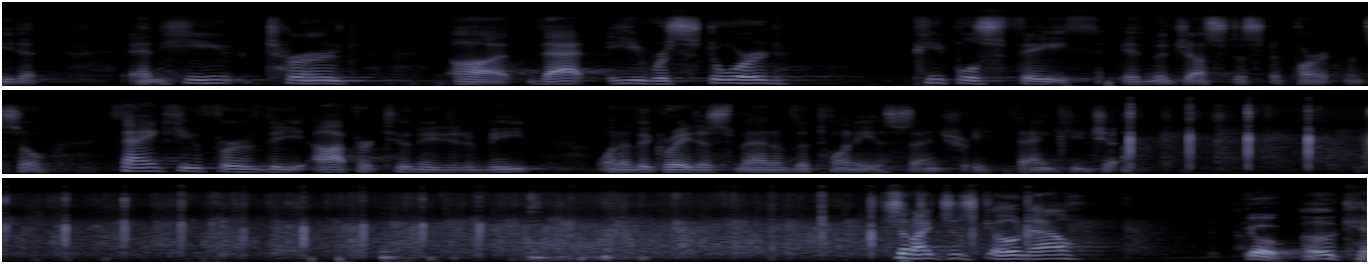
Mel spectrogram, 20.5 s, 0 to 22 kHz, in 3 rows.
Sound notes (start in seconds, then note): 15.1 applause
